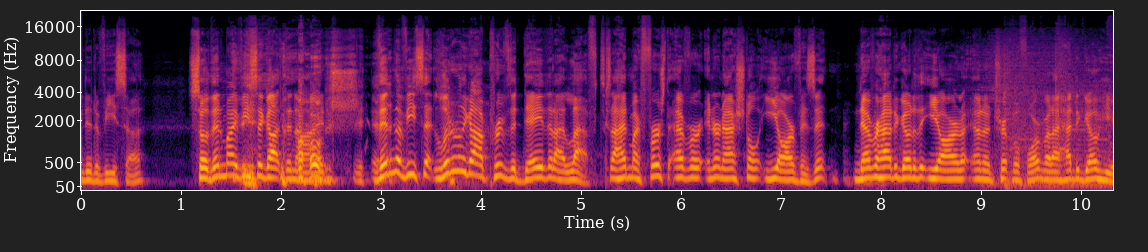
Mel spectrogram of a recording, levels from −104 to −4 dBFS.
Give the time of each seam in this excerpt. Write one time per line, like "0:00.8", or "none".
0:05.2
